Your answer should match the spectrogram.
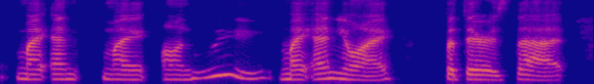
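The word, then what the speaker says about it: ennui: think so and then what i read is nui is on me i learned how to pronounce that i want to say like four months ago i really don't agree i think i think nui sounds a lot more sophisticated than on wee it sounds like what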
